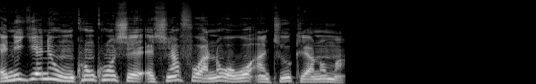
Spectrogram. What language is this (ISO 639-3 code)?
aka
